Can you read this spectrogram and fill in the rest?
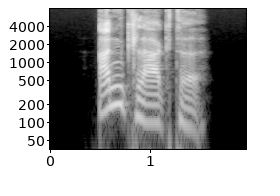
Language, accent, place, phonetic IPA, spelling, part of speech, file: German, Germany, Berlin, [ˈanˌklaːktə], anklagte, verb, De-anklagte.ogg
- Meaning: inflection of anklagen: 1. first/third-person singular dependent preterite 2. first/third-person singular dependent subjunctive II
